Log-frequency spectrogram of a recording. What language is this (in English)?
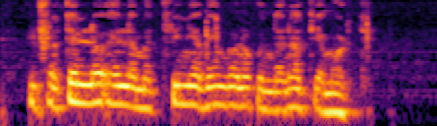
Italian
